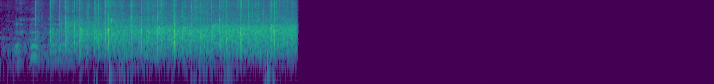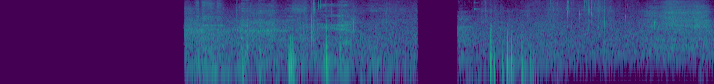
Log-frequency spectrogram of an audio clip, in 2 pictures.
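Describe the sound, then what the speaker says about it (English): A short burst of applause from a crowd at a public evening event in a natural history museum in Berlin, then a long silence, followed by scattered, softer clapping and murmuring. "A warm applause."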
